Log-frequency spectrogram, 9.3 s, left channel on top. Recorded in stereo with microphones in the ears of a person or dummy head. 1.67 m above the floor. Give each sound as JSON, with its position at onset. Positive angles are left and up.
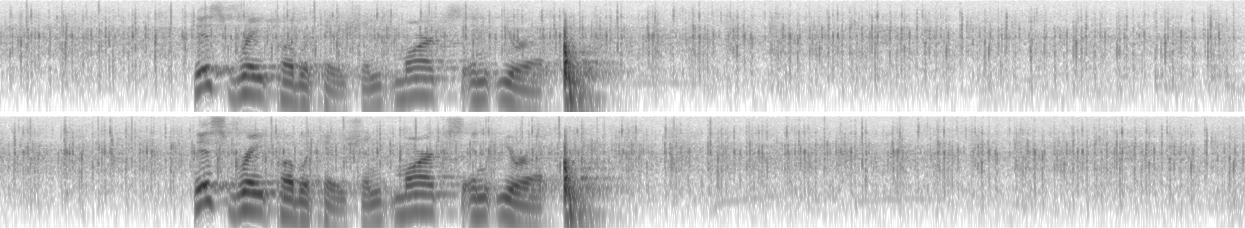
{"t": 1.5, "sound": "a man speaking", "side_deg": -25, "distance_m": 0.8}
{"t": 4.2, "sound": "knocking", "side_deg": 15, "distance_m": 0.6}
